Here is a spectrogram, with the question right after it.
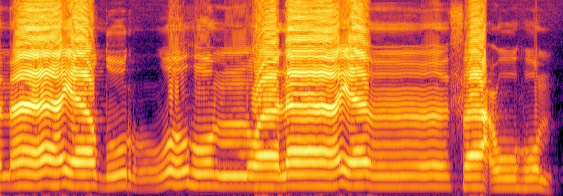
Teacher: Nunnya samarkan ke fa langsung.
